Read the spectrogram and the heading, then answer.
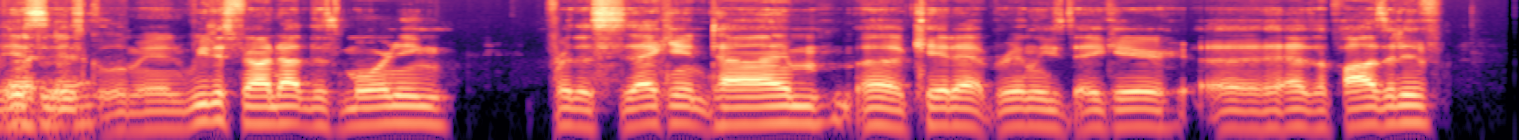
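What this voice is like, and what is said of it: Voice sounds different from illness. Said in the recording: “I was sick this week. You probably remember my voice sounds different right now.”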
